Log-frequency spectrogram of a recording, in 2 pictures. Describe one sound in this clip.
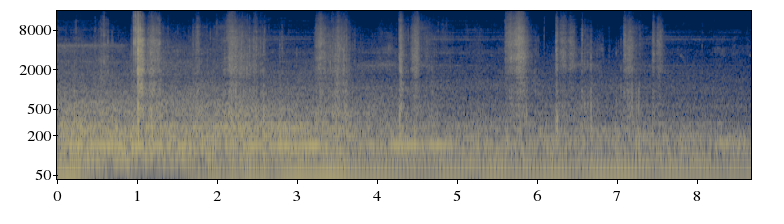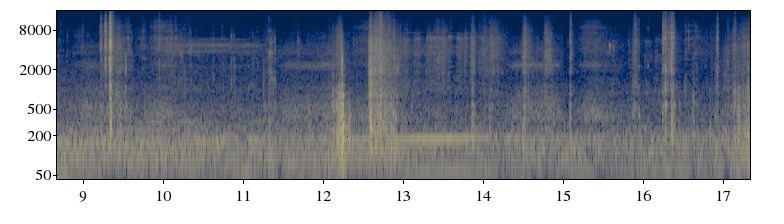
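A plastic pot knocks against the ground.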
